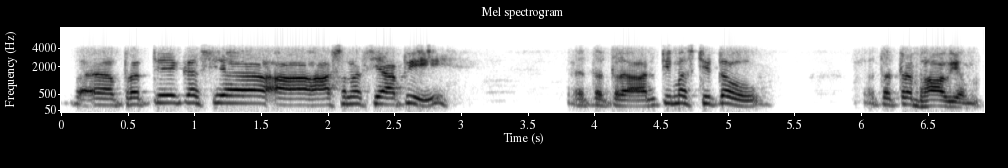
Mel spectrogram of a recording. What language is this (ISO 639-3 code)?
san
